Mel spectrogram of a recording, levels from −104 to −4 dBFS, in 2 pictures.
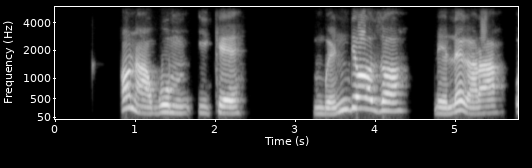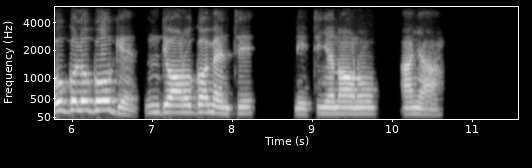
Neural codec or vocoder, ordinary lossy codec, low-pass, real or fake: none; Opus, 32 kbps; 5.4 kHz; real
